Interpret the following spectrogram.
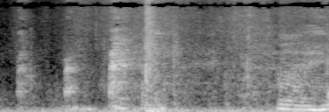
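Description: Short bursts of a person's wordless voice, laughter-like sounds rather than speech, with a sharp knock about a second in.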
